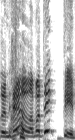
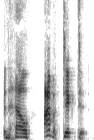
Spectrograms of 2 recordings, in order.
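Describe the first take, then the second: First: It is said in a put-on Italian accent. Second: It is said in the speaker's ordinary accent.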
